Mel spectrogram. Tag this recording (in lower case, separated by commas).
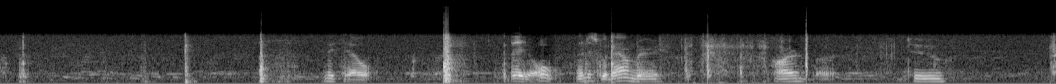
speech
